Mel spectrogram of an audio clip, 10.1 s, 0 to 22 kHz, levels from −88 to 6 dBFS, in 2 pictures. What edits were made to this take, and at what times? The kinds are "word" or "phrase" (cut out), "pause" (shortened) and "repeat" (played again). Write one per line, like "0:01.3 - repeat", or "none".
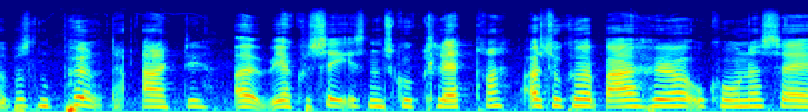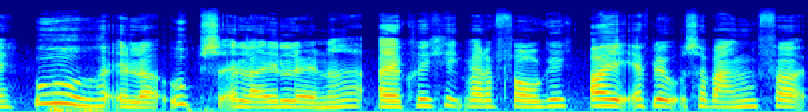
0:07.9 - word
